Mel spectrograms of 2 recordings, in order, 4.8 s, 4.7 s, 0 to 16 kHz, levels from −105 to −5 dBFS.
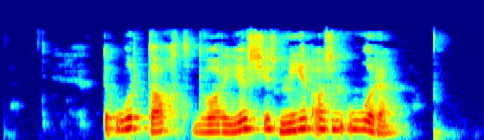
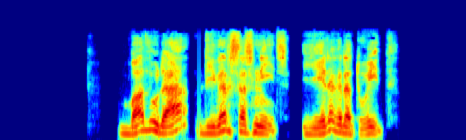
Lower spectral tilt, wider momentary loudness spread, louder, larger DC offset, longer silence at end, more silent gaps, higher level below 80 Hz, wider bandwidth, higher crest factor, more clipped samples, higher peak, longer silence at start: first, -6.5 dB/octave vs -5 dB/octave; about the same, 9 LU vs 11 LU; about the same, -19 LUFS vs -18 LUFS; neither; second, 0.45 s vs 0.75 s; second, none vs 2.90-3.02 s; about the same, -56 dBFS vs -58 dBFS; about the same, 7.8 kHz vs 7.8 kHz; about the same, 18 dB vs 18 dB; neither; about the same, -2 dBFS vs -2 dBFS; second, 1.05 s vs 1.2 s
